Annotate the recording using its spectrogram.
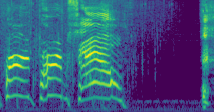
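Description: Cartoon parrot's voice squawking in a quick run of short, high-pitched cries that stop about a second in, followed by near silence.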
